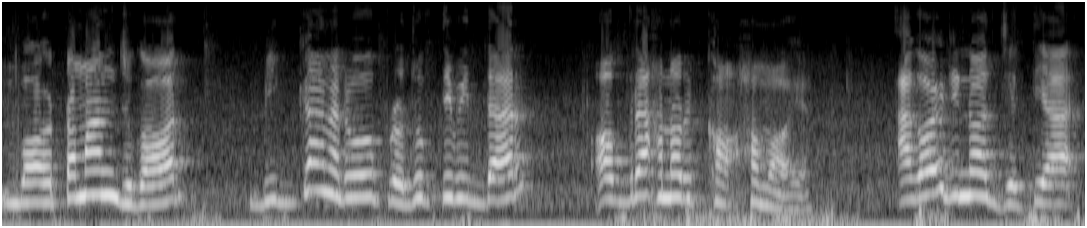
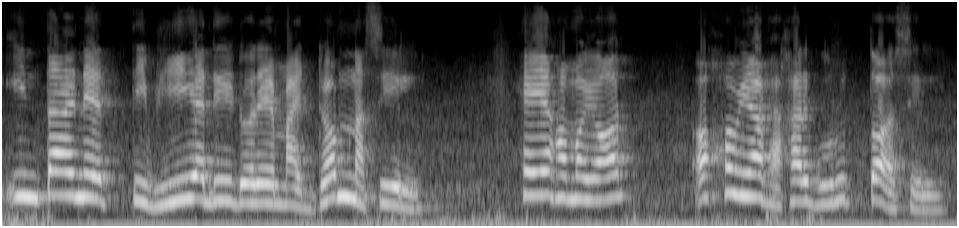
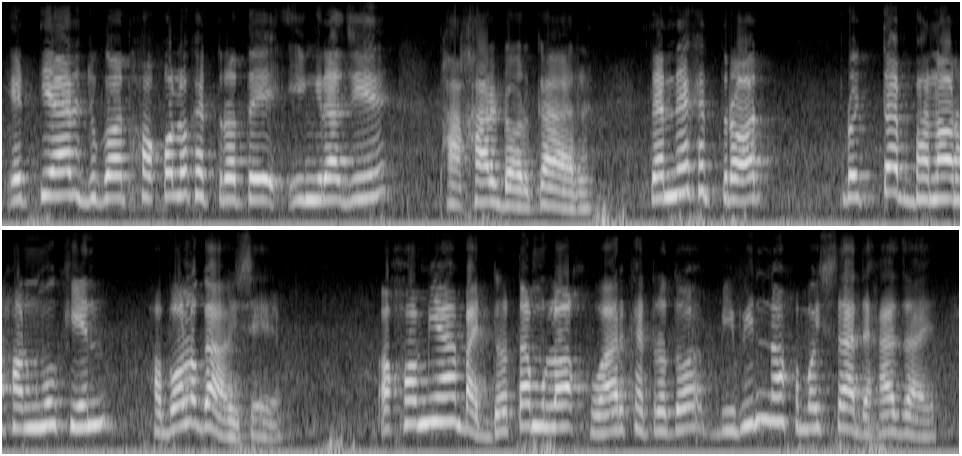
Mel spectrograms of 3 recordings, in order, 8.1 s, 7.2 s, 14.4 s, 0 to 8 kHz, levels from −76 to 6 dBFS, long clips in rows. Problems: none marked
